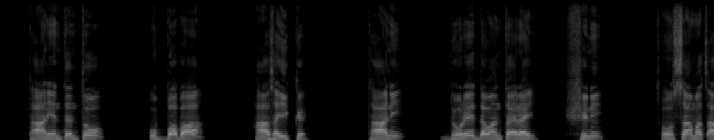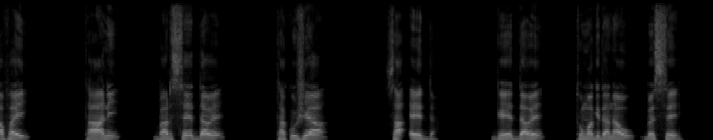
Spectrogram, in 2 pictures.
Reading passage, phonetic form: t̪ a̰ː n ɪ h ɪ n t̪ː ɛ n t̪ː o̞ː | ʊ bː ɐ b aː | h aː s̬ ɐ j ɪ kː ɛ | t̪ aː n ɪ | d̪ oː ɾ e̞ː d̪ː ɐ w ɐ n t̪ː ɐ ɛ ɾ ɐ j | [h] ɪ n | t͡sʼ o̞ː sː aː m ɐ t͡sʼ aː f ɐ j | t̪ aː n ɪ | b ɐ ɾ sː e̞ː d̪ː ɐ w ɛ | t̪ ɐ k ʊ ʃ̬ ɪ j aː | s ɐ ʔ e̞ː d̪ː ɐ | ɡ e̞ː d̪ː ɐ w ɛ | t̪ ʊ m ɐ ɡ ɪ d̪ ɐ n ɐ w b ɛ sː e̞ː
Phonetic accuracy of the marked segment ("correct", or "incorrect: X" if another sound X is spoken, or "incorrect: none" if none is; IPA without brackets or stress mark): incorrect: ʃ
